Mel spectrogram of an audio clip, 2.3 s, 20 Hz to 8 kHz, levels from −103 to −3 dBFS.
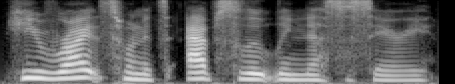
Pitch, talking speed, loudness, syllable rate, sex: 200 Hz, 185 wpm, -20 LUFS, 7.5 syllables/s, female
